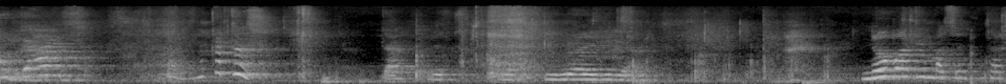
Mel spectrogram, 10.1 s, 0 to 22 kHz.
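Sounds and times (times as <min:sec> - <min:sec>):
children making vocal sounds: 0:00.0 - 0:06.6.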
